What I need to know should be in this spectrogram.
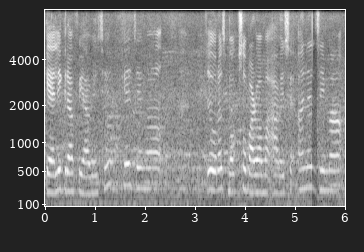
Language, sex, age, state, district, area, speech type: Gujarati, female, 18-30, Gujarat, Valsad, rural, spontaneous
